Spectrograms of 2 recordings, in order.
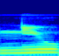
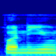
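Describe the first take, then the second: First: The word begins with an n sound. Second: The word begins with a p sound. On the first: The speaker calls it right. "P silent होगा, न्यू बोलना है" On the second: The speaker calls it wrong. "पनियू पनियू नहीं बोलना है"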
